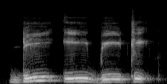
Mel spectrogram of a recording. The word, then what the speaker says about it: debt: So D-E-B-T, in this D-E-B-T, B is a silent letter. And its pronunciation is not debit, it's debt.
